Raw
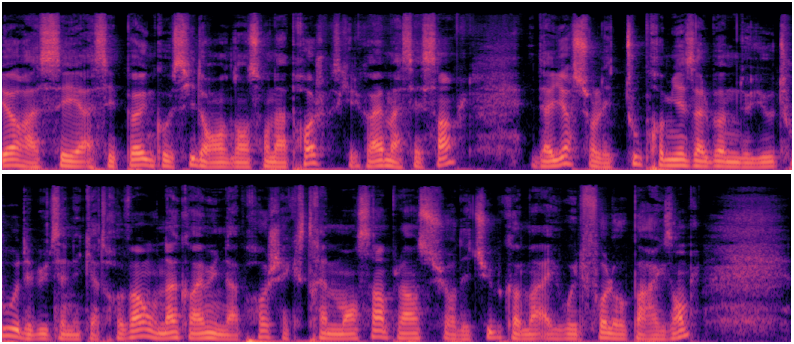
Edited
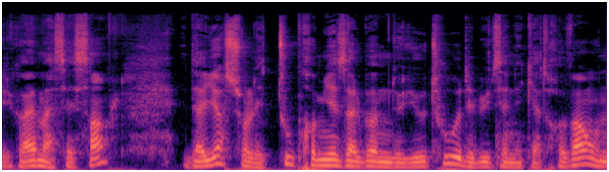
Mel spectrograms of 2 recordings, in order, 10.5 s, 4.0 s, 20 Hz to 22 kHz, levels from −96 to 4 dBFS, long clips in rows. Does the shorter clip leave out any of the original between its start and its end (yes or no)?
no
